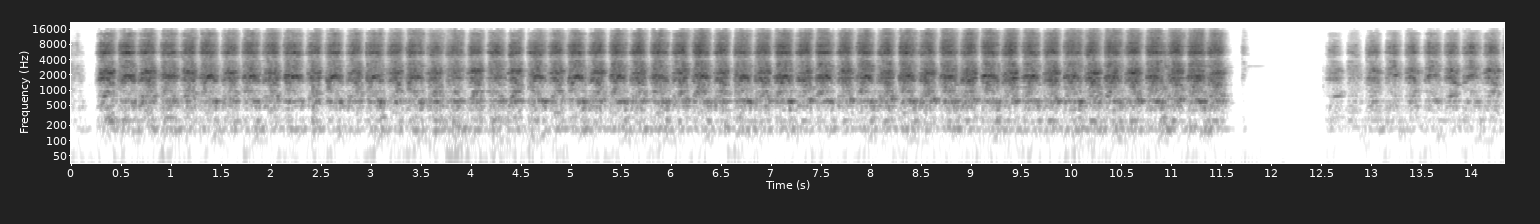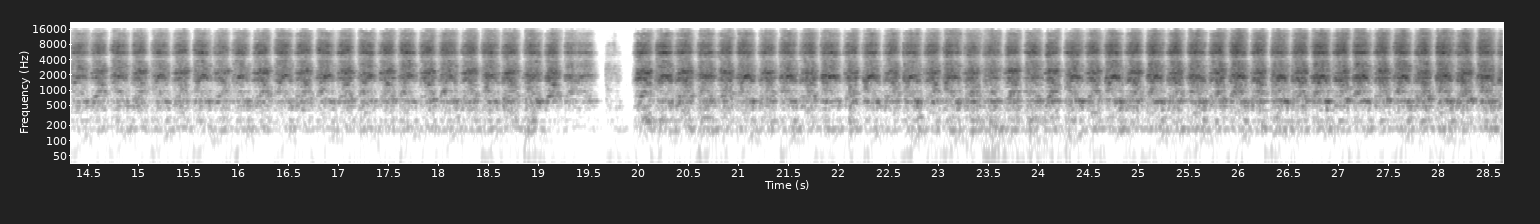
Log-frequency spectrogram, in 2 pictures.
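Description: Circular saw cutting into a plastic computer mouse: a steady, rapidly pulsing rasp that cuts out for about a second around twelve seconds in and briefly again near twenty seconds.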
